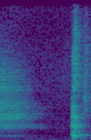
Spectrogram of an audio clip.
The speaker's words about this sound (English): But I'm gonna sneeze as I have this thought.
